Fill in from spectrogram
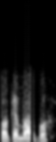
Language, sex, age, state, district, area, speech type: Telugu, male, 45-60, Telangana, Mancherial, rural, conversation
